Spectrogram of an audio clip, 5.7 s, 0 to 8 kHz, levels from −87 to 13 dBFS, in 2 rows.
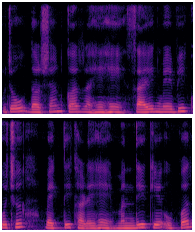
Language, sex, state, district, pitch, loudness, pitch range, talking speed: Hindi, female, Bihar, Sitamarhi, 190 Hz, -31 LUFS, 175-210 Hz, 170 wpm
